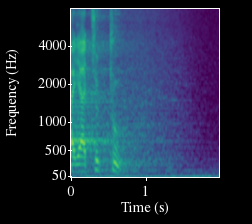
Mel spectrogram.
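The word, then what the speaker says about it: يجب: Itu bacanya bukan yajibu tapi apa? Yajubbu a yaqt lah.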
